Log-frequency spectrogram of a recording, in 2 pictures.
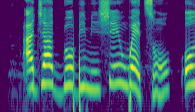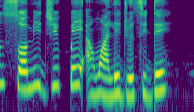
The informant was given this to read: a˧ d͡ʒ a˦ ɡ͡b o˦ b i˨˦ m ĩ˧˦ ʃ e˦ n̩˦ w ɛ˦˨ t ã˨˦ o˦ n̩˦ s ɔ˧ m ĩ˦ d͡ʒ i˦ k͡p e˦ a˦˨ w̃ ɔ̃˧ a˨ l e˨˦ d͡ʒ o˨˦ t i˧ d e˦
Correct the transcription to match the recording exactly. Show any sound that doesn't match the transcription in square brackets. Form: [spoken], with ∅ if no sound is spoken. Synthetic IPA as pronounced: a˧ d͡ʒ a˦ ɡ͡b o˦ b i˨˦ m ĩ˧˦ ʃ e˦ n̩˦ w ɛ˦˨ t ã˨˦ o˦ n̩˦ s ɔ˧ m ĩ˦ d͡ʒ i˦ k͡p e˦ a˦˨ w̃ ɔ̃˧ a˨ l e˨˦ d͡ʒ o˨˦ t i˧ d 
